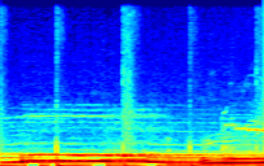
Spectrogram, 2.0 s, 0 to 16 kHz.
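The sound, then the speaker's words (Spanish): Wolves howl from recorded sounds played on an MP3 player in the mountains. Long, overlapping tonal howls glide and partly slide downward over a steady, low pulsing rhythm, all at an even level throughout. “cuando la montaña reproducirá en un MP3 sonidos de lobos guargos aullando.”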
